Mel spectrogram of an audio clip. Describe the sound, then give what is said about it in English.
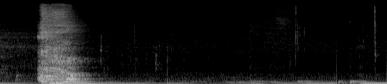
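A single loud, harsh cough bursts out, followed by a few seconds of quiet background noise and faint low rumbling. “Yeah, try not to cough while you give a a presentation, right?”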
